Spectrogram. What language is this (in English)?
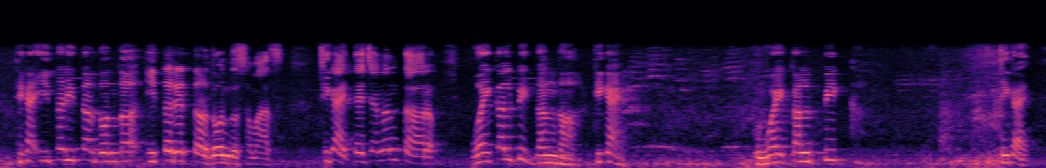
Marathi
